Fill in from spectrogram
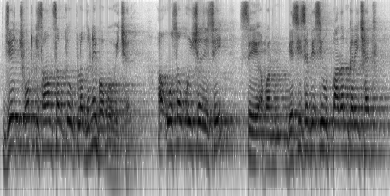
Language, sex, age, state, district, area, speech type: Maithili, male, 60+, Bihar, Madhubani, urban, spontaneous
